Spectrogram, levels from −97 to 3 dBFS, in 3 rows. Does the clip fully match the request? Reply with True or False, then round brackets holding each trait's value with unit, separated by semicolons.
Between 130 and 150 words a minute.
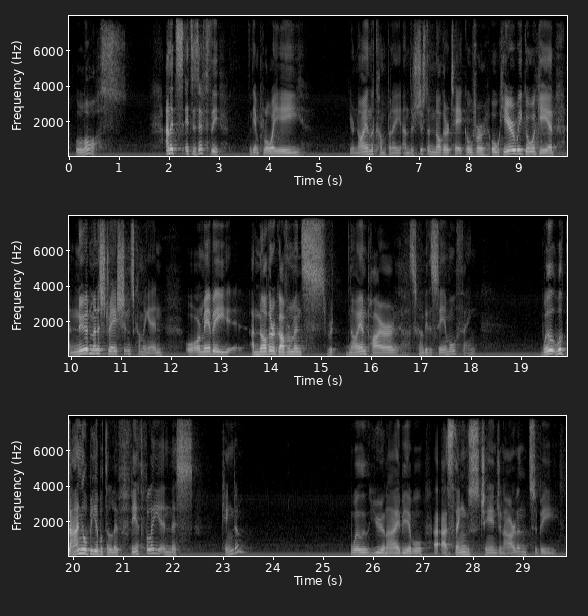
True (140 wpm)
